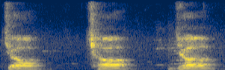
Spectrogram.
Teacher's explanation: च का उच्चारण करें तो जीभ तालु को जाके टच करती है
